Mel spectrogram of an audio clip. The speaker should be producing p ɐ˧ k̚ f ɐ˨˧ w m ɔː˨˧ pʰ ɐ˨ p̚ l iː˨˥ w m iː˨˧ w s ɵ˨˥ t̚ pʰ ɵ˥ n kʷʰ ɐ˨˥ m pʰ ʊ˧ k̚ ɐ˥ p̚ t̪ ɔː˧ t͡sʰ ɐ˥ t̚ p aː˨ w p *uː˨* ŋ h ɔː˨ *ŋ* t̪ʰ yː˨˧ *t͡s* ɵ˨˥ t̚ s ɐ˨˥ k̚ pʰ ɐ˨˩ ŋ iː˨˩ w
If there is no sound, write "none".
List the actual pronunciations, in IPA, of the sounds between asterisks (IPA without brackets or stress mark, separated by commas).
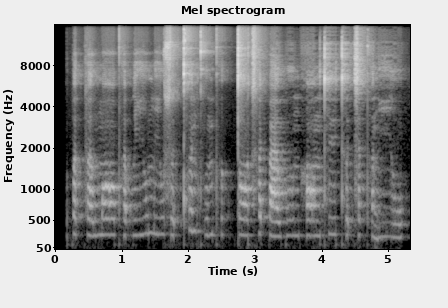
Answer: uː˨, ŋ, t̪ʰ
